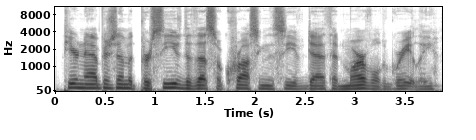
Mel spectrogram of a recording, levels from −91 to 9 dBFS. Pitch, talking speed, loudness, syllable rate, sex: 120 Hz, 250 wpm, -17 LUFS, 6.8 syllables/s, male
